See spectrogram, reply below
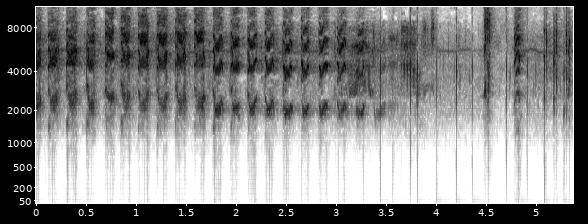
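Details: Swiftlet lure call used to draw swiftlets into a swiftlet house: a dense run of sharp, high chirps repeated almost three times a second, steady at first, then breaking into scattered clicks and ticks.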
